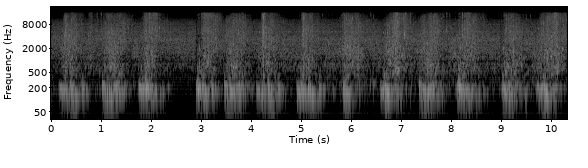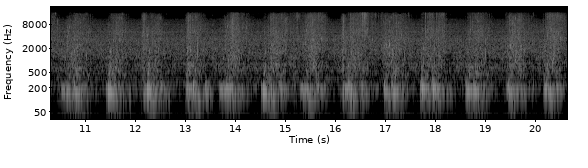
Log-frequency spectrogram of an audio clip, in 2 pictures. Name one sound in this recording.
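Oars paddle through water in a steady rhythm.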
